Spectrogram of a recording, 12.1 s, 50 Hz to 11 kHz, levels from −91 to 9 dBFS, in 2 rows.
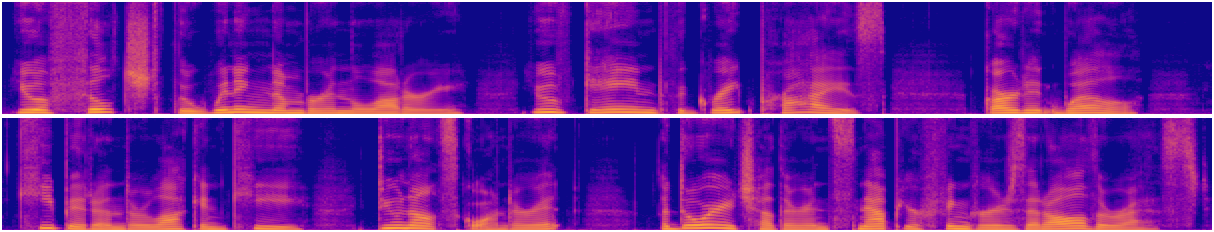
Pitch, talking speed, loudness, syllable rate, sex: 215 Hz, 195 wpm, -20 LUFS, 5.2 syllables/s, female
